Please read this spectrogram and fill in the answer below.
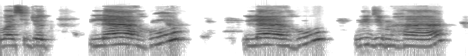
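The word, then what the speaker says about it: لَهُۥ: Смотрим, смотрите, у вас идет ля-гу, ля-гу, видим га, с дамма, и после нее идет маленькая вау. То есть это вот как раз на это правило указывает. Если я остановлюсь, я скажу ля.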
